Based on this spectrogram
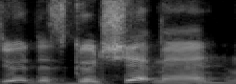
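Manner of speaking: ordinary talk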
